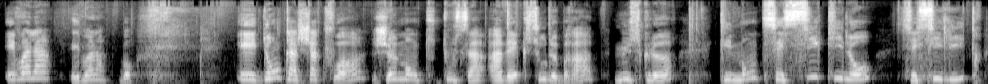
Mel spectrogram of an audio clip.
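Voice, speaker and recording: A man's voice: extremely high pitch, expressive, takes it slowly, gravelly, a little mellow, no echo. A man in his fifties talking casually to the camera at home as a vlogger, rambling and swearing often while showing his shopping. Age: 50s. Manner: breathless from carrying heavy bottles. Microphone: handheld camera held while talking.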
